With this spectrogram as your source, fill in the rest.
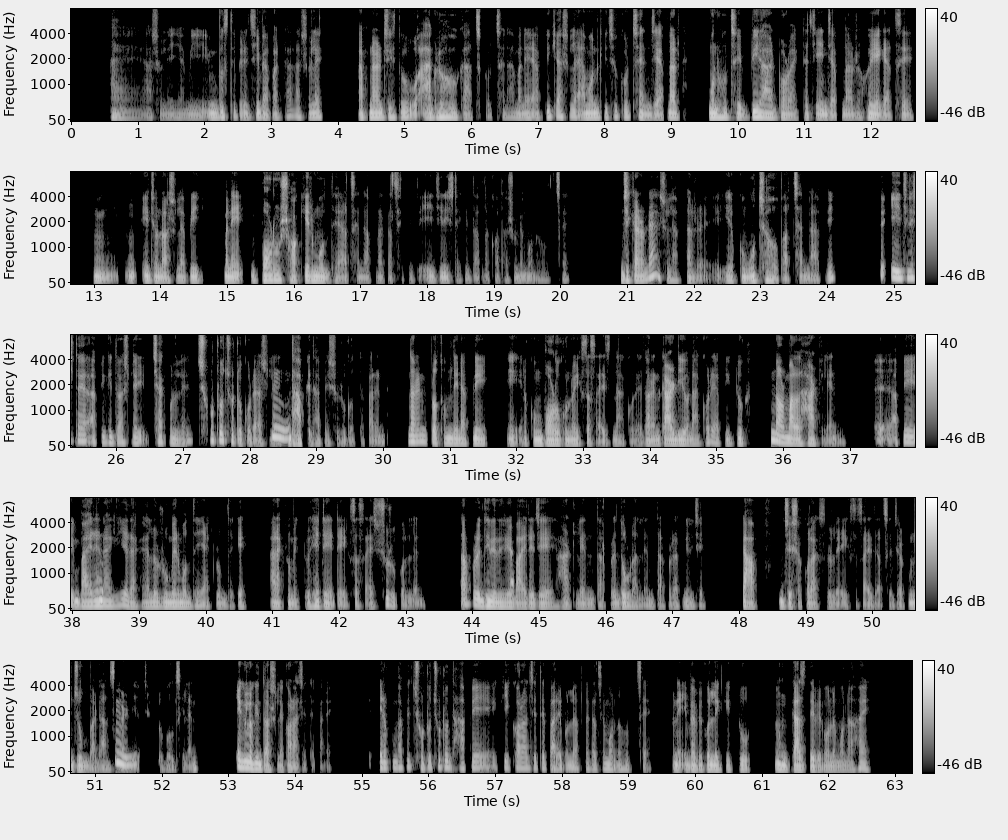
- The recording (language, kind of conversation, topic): Bengali, advice, দৈনন্দিন রুটিনে আগ্রহ হারানো ও লক্ষ্য স্পষ্ট না থাকা
- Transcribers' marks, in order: tapping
